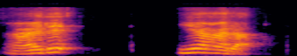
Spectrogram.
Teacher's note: the qaf is typically pronounced as a glottal stop in Lebanese.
